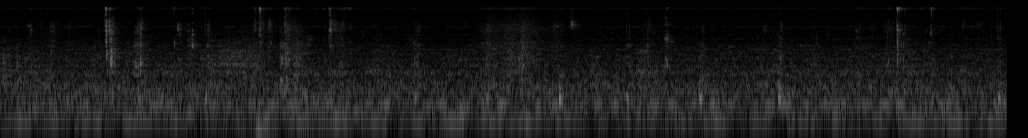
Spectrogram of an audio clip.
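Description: Close-up wet chewing and mouth sounds of a person eating a hot dog, with scattered small clicks over a steady low hum. The sound drops out for a moment near the end.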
